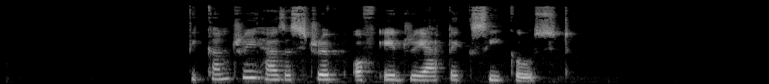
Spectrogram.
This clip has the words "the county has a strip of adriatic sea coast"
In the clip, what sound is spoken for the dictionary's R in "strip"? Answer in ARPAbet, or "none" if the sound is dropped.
R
